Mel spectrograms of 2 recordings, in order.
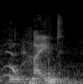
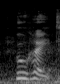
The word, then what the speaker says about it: Buchheit: Madam Chair, it's actually pronounced Buchheit. – Buchheit. – If you look at it and pronounce it correctly from the spelling, it usually makes me a little nervous. – Buchheit.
